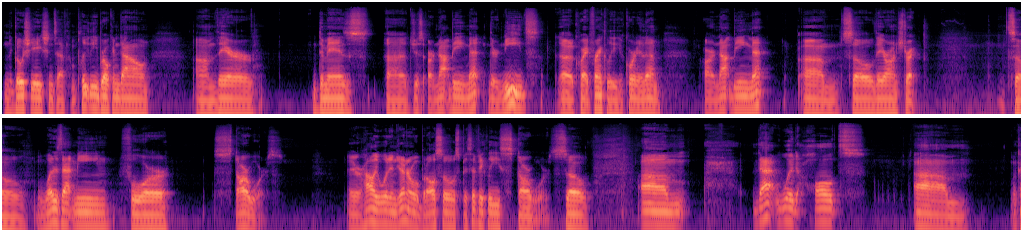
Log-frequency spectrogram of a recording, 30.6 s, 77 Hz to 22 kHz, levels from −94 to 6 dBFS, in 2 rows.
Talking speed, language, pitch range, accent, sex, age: 110 wpm, English, 85-110 Hz, American, male, 30-49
